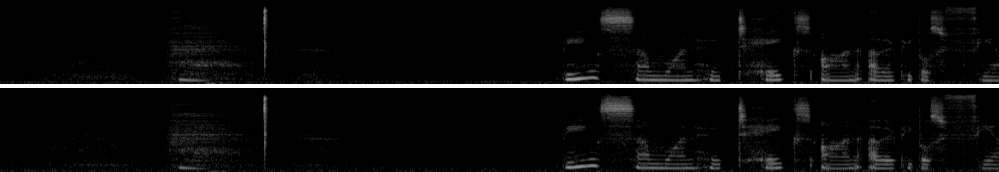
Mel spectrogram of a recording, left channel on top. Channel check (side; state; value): both; normal; correlation -0.10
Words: Being someone who takes on other people's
